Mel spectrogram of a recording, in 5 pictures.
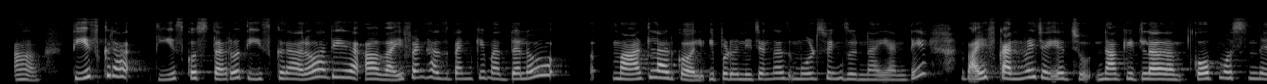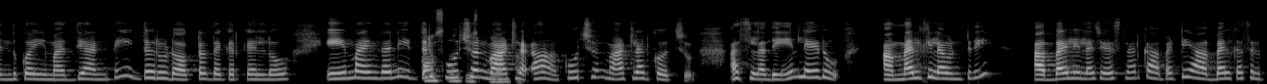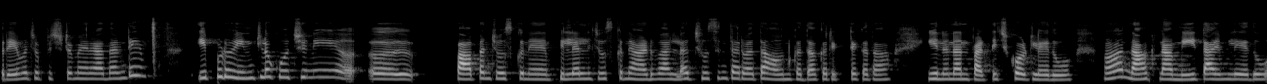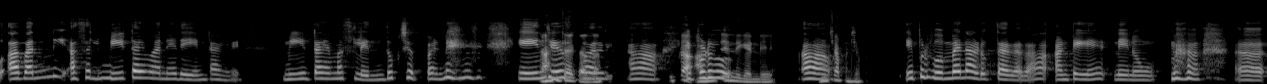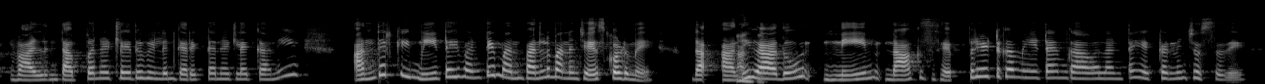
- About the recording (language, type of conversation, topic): Telugu, podcast, ప్రతి తరం ప్రేమను ఎలా వ్యక్తం చేస్తుంది?
- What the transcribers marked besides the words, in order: in English: "వైఫ్ అండ్ హస్బెండ్‌కి"; in English: "మూడ్ స్వింగ్స్"; in English: "వైఫ్ కన్వే"; in English: "కౌన్సెలింగ్"; lip smack; laugh; in English: "వుమెన్"; giggle; in English: "కరెక్ట్"; in English: "సెపరేట్‌గా"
